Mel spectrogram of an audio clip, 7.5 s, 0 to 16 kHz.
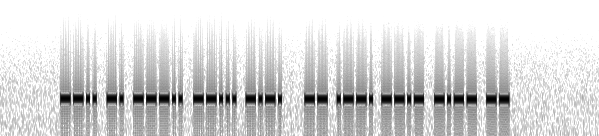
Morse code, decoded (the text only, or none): ZN87C MPQYM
